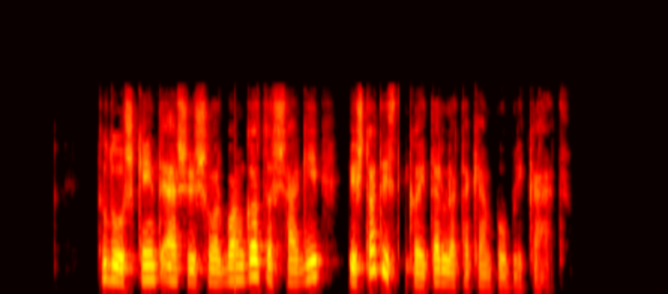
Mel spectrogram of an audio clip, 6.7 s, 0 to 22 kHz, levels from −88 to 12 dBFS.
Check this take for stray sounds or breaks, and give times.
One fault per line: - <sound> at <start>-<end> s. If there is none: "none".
- dropout at 4.0-4.0 s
